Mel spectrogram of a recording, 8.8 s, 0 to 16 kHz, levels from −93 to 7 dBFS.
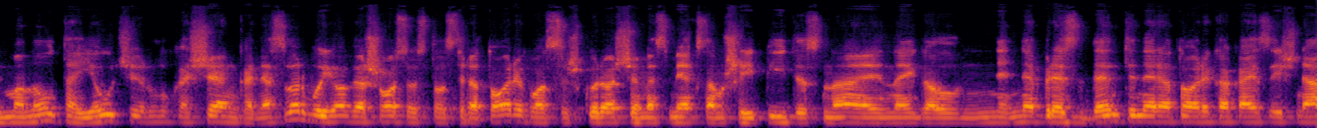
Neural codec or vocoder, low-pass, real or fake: none; 14.4 kHz; real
